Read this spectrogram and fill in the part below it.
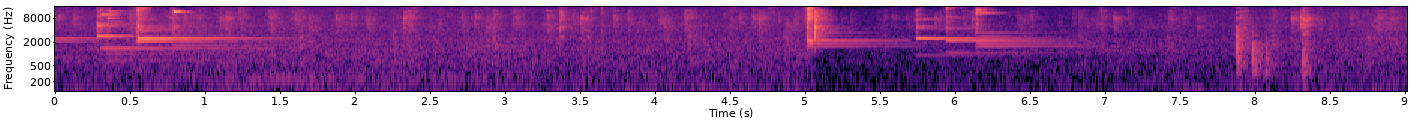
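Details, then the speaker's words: Pre-1970 cuckoo clock music box: bright tinkling notes briefly, then stops dead and restarts in short bursts; broken governor gear tooth causes hang-up. "one cuz it shouldn't be let's say hanging up play beautiful and hang up play play beautiful and hang up"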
